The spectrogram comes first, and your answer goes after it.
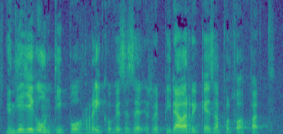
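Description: A man in his sixties preaching a sermon, telling a personal story in an animated way and lifting his voice for repeated refrains. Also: fairly high pitch, brisk, a little hiss or hum. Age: 60s.

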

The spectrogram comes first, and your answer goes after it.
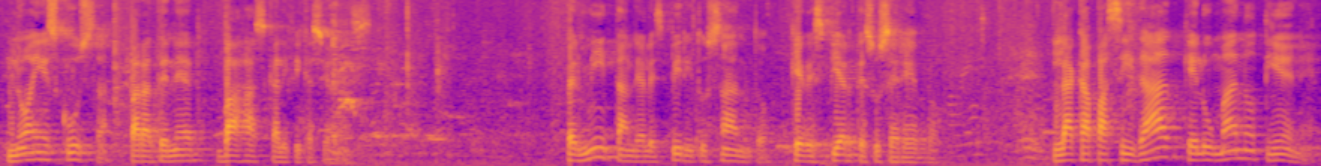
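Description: A man preaching a sermon, telling humorous personal stories and acting out the dialogue, then slowing into emphatic exhortation. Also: lowish voice. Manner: animated storyteller who acts out dialogue, then slows to emphatic preaching.

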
